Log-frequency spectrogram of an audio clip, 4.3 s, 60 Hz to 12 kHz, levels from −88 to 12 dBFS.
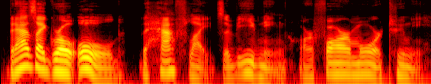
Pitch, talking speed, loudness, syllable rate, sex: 110 Hz, 210 wpm, -20 LUFS, 4.6 syllables/s, male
